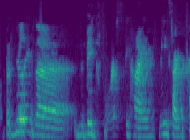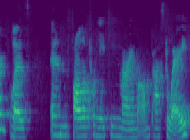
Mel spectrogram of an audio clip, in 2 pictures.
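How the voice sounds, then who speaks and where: A chatty woman with a slight cold hosts a relaxed talk, her voice a little muffled and dull. The room around her is roomy and echoey. She talks easily, with lots of "like" and light asides. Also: mid-range voice. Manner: chatty, uses "like" often, laughs lightly. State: has a cold. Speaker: podcast co-host and company CEO. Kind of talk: casual chat. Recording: roomy, somewhat dull sound.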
